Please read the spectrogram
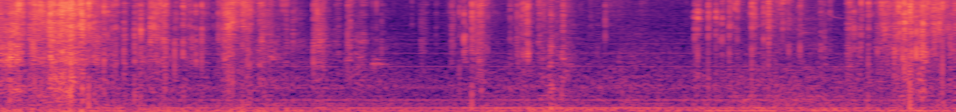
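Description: Dry, papery onion skin crinkling and tearing as an onion is peeled by hand, in scattered crackles that are busiest near the start and again near the end, over a faint steady low hum.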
